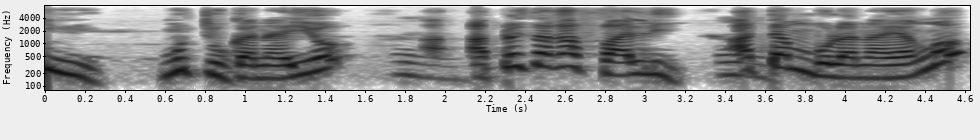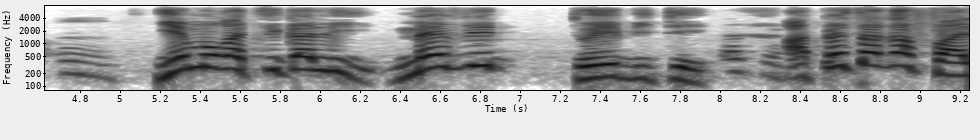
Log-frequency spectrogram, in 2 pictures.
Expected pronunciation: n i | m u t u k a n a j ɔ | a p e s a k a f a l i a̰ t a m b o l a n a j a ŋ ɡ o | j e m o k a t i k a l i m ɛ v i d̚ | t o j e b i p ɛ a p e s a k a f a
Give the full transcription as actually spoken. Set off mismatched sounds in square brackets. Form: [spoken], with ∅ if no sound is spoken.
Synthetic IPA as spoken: n i | m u t u k a n a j ɔ | a p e s a k a f a l i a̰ t a m b o l a n a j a ŋ ɡ o | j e m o k a t i k a l i m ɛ v i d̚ | t o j e b i [t] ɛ a p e s a k a f a

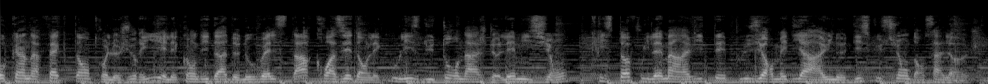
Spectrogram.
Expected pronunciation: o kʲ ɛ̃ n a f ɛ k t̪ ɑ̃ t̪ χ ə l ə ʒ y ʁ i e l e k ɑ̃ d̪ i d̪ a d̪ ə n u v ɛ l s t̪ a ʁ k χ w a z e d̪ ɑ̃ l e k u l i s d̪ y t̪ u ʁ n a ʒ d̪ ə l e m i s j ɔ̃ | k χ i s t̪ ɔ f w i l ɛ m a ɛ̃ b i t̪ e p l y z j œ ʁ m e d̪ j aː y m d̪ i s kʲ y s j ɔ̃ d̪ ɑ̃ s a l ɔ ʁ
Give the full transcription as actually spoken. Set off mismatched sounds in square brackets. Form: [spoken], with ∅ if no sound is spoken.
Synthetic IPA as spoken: o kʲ ɛ̃ n a f ɛ k t̪ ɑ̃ t̪ χ ə l ə ʒ y ʁ i e l e k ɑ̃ d̪ i d̪ a d̪ ə n u v ɛ l s t̪ a ʁ k χ w a z e d̪ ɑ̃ l e k u l i s d̪ y t̪ u ʁ n a ʒ d̪ ə l e m i s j ɔ̃ | k χ i s t̪ ɔ f w i l ɛ m a ɛ̃ [v] i t̪ e p l y z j œ ʁ m e d̪ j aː y [n] d̪ i s kʲ y s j ɔ̃ d̪ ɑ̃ s a l ɔ [ʒ]

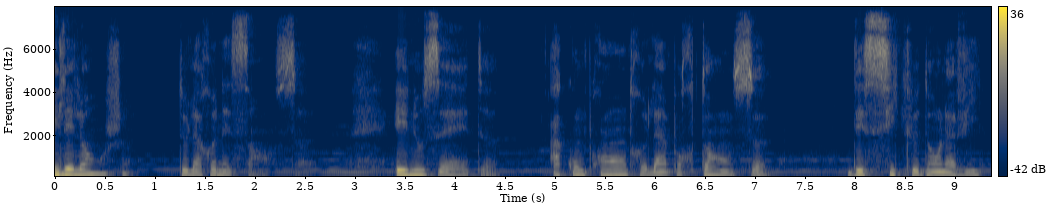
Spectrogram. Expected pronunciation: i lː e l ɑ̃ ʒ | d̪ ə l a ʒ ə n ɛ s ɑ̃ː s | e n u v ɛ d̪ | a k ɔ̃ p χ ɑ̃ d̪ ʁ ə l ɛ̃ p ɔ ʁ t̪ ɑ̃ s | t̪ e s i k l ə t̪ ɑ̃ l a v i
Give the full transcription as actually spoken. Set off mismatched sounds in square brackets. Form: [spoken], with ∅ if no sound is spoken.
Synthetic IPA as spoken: i [l] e l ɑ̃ ʒ | d̪ ə l a [ʁ] ə n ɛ s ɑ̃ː s | e n u [z] ɛ d̪ | a k ɔ̃ p χ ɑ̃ d̪ ʁ ə l ɛ̃ p ɔ ʁ t̪ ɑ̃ s | [d̪] e s i k l ə [d̪] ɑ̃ l a v i

